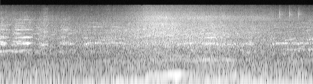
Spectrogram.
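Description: A bus engine rumbles loudly nearby.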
